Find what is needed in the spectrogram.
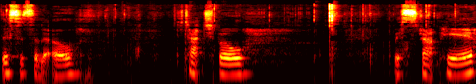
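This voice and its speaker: With a British accent, a woman is talking. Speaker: beauty and fashion vlogger. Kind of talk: casual show-and-tell vlog.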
